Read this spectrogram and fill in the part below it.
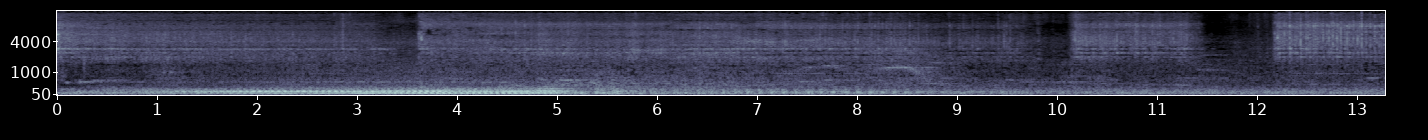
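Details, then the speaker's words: Honda Activa 5G engine half-opened for the first time, bare crankshaft spun by hand: a coarse, gritty rumble rises and fades because the crank ball bearing's balls are worn and pitted. The other-side bearing is less worn but has excess side play. "इसके अंदर जो ball bearing होती है ये जो छर्रे होते हैं उनमें घिसावट आ जाती है। दाने पड़ जाते हैं। तो इसके कारण इसकी जो स्मूथनेस है वह चली गई है।"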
